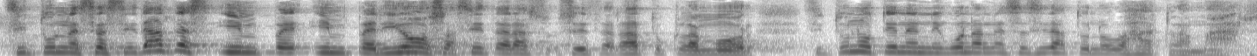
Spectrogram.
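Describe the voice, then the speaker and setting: A high-voiced man with a Dominican Spanish accent preaches a sermon. He talks low and steady while teaching, then climbs into fervent, shouted exhortation. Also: fairly quick, long reverb tail. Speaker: pastor.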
